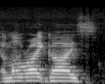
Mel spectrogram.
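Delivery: yelling across. Acted. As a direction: shout over to the group. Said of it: "I scream across and say".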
